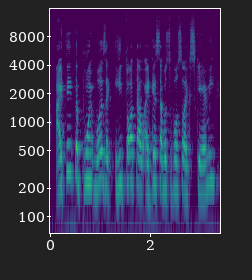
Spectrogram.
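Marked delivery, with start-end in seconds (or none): none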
